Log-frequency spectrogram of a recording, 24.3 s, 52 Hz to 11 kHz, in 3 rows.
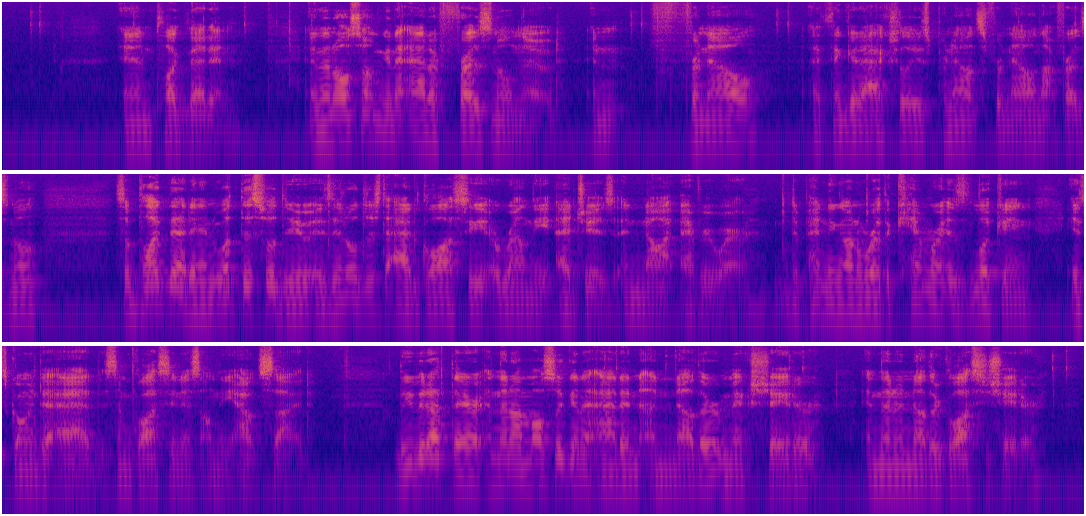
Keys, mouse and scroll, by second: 1.1-2.9 drag, 2.9 shift+a, 6.8-8.5 drag, 8.5-13.4 middle drag, 14.1 middle click, 20.4-22.5 right drag, 20.6 g, 21.6 shift+d, 23.4 shift+d.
